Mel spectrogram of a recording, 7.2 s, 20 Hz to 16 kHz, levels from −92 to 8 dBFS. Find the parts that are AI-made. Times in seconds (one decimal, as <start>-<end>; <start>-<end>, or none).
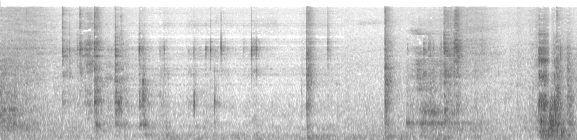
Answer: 1.6-4.3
